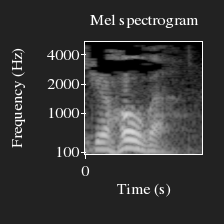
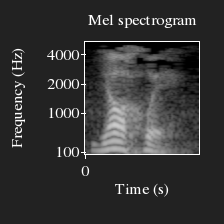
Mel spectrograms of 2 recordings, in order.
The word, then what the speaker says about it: Yahweh: He's the one to be praised, the God who has revealed him, who revealed himself to Israel by his special covenant name, L-O-R-D, in capitals, as you'll see in your Bibles. L-O-R-D stands for, the old way of saying it was Jehovah. Probably Yahweh is the right pronunciation. We've got the shortened versions in our Bible where it is Yah. So it's probably Yahweh.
